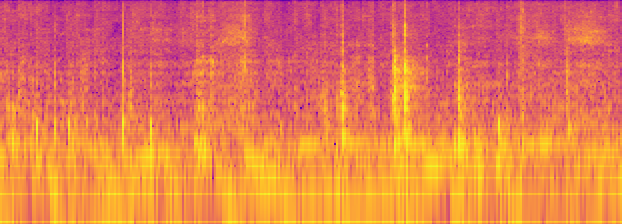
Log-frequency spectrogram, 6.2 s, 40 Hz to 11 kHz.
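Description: A screw is turned into the circuit board support of an R2D2 model, heard as quiet irregular scraping and ticking with a few sharper clicks and small knocks near the middle, close and faint.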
